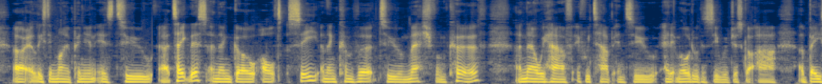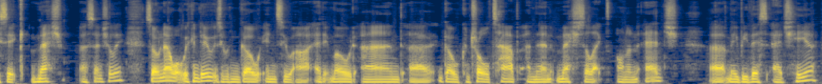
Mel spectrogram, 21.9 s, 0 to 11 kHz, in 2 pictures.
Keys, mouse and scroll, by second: 0.0 right click, 0.8 shift+right click, 1.8 shift+right click, 4.5 alt+c, 8.3 shift+Tab, 16.2 ctrl+Tab.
